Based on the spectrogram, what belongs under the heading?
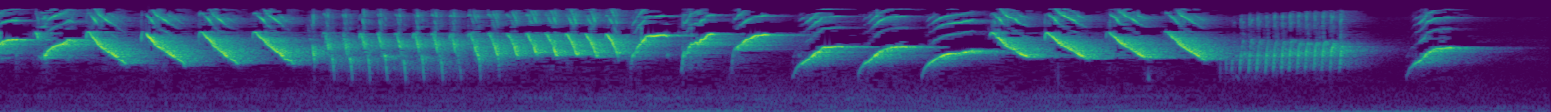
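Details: Lively canary song played to stir other canaries into singing: fast series of steep descending sweeps, a rattling trill in the middle, more sweep runs, and a softer ending.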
